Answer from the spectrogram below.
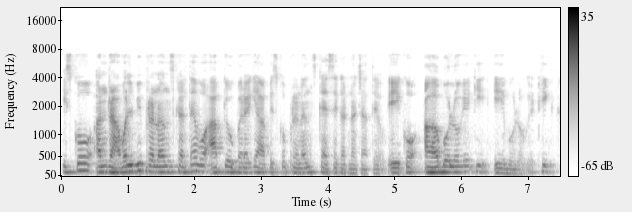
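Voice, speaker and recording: A man explains English words at a measured, patient pace, firing quick questions at his viewers and answering them himself. His voice sits in a middle register. The recording is a little dull and lo-fi, with faint noise underneath. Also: medium pitch, darkish tone. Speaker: English vocabulary teacher. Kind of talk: explanatory lesson.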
